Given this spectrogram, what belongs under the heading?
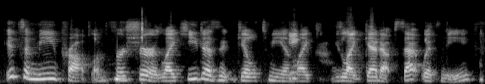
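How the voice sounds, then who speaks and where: A woman's voice: lowish voice, normal speed, slight background noise. A woman co-hosting a casual live chat, candid and rambling, a little self-deprecating. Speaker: co-host.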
